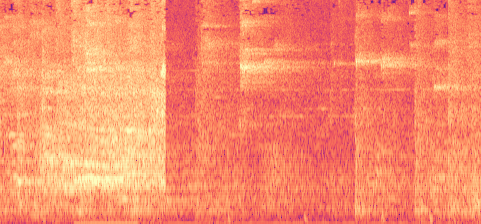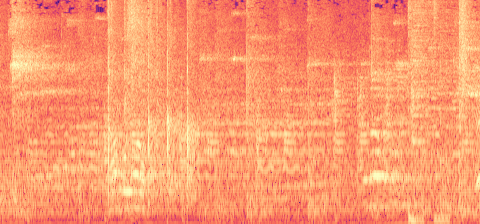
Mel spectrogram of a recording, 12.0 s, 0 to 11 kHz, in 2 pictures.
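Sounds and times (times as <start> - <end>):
music with heavy bass: 9.5 - 12.0.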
